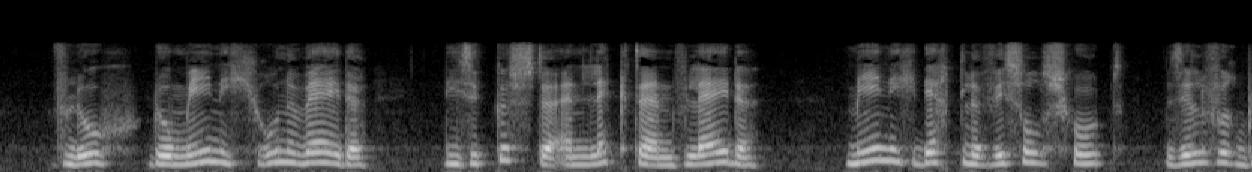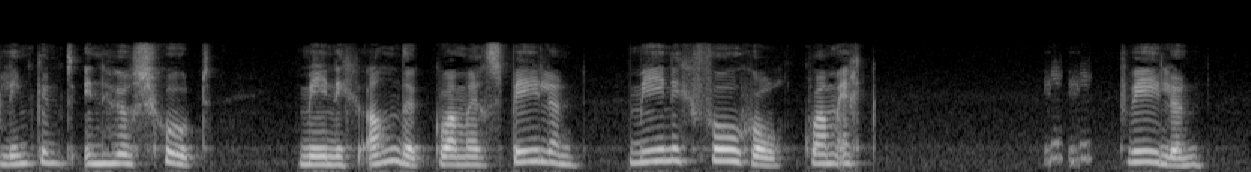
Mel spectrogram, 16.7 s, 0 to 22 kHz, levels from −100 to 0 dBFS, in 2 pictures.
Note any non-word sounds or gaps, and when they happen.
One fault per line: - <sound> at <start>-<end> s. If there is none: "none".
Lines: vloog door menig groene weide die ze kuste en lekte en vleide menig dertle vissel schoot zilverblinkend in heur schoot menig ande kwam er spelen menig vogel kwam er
- laugh at 15.3-15.6 s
